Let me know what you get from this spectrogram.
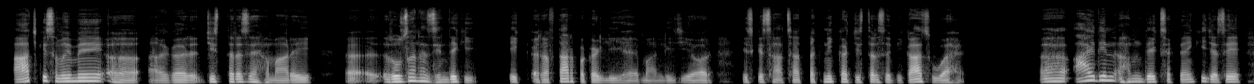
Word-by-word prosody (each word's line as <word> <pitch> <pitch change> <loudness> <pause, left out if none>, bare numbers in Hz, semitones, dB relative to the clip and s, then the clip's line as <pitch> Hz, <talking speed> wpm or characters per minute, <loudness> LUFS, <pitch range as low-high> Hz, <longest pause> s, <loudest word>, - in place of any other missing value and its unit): आज - - +4
के 175 - +2
समय 145 -1 +4
में 155 +1 +5
अ, 100 -3 0
अगर 100 +1 0
जिस 125 0 0
तरह 125 -1 +3
से 125 0 +1
हमारी 100 0 -1 0.4
अ - - -1
अ, - - -1 0.3
रोज़ाना 150 +5 +5
जिंदगी, 110 - +1 0.4
एक 115 - -1
रफ़्तार 110 +6 +1
पकड़ 100 -2 0
ली 95 +1 -5
है 85 -1 -6
मान 90 0 -9
लीजिए 90 +1 -7
और 95 0 -1 0.3
इसके - - -3
साथ-साथ - - -1
तकनीक 125 0 -2
का 125 - +3
जिस 110 -1 -4
तरह 110 - +1
से 105 - -1
विकास 115 +7 +3
हुआ 100 0 0
है। 85 -3 -10 0.8
अ, 140 +2 +1
आए 185 +3 +4
दिन 190 -1 +3
हम 130 +2 -2
देख 125 0 +2
सकते 110 -2 -3
हैं 115 - -2
कि 145 +4 -4
जैसे 120 0 +2
अ, - - -9
110 Hz, 200 wpm, -23 LUFS, 100-130 Hz, 0.8 s, में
